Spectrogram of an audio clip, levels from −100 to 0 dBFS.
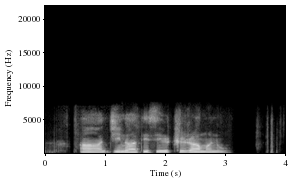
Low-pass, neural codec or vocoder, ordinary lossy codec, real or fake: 7.2 kHz; codec, 24 kHz, 3.1 kbps, DualCodec; Opus, 32 kbps; fake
